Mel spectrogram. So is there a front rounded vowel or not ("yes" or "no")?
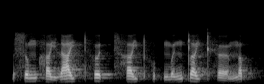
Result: yes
